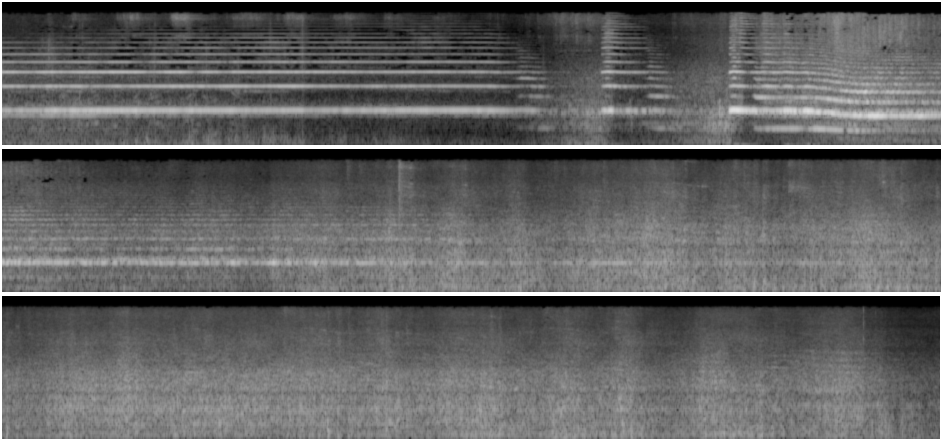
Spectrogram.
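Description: Electric locomotive horn of a Rajdhani Express: a long blast, then short blasts, the last one dropping in pitch as the locomotive passes. Then the LHB coaches run past at speed, a steady rush of wheel and rail noise lasting about twenty seconds that fades near the end.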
